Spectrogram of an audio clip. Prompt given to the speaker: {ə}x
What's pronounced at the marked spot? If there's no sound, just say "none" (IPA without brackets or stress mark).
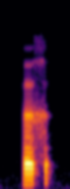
ə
